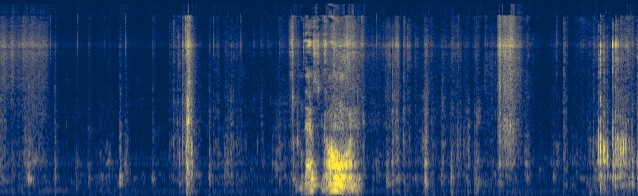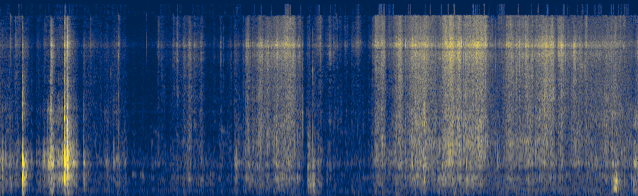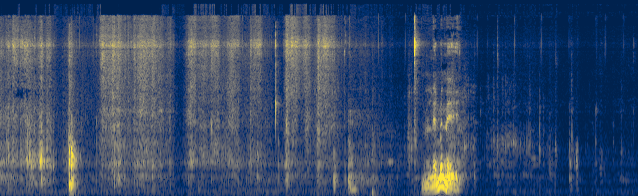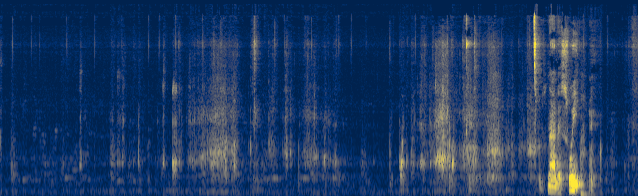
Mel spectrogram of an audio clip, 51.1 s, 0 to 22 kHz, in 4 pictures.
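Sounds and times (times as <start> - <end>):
paper wrappers rustling: 16.2 - 36.2.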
